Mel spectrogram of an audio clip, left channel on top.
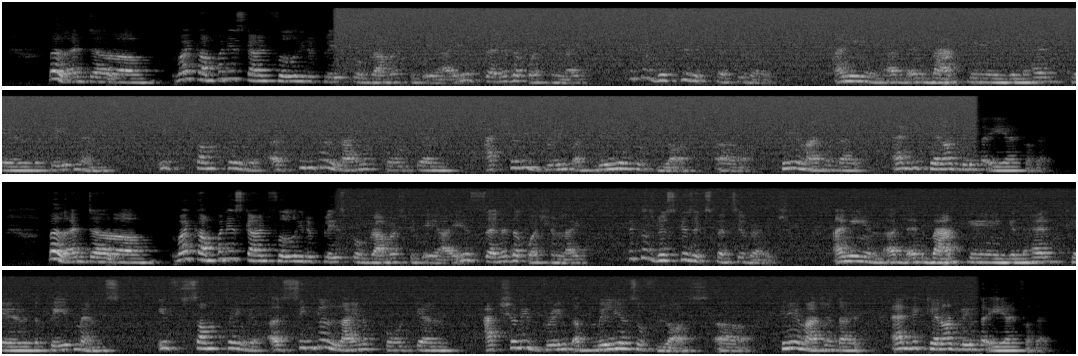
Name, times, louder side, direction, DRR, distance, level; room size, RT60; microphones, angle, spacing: voice 1, 0.1-5.9 6.3-11.9 12.3-21.2, right 3 dB, 55° right, 0.4 m, -29 dB
sound 1, 3.3-20.5, left 10 dB, 65° left, 0.5 m, -36 dB
3.4 x 3.1 x 4.1 m
head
